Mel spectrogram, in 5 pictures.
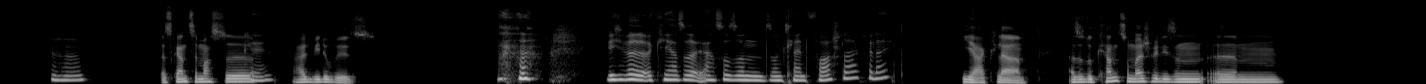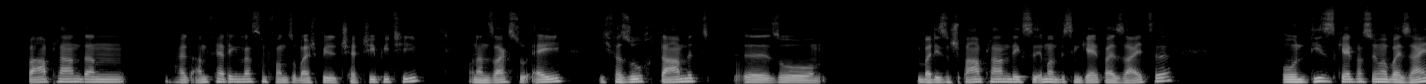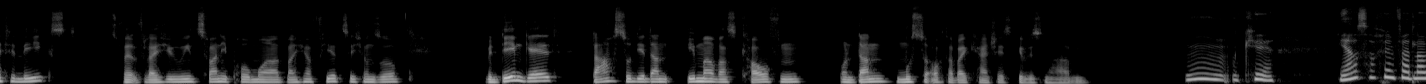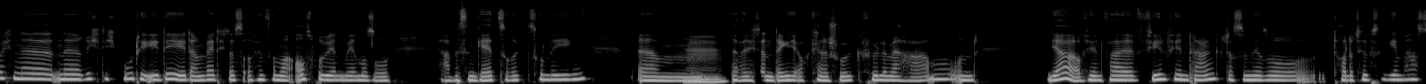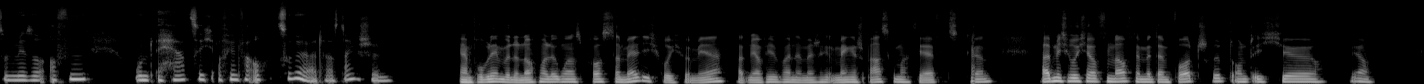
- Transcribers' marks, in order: other background noise; chuckle; tapping
- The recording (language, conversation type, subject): German, advice, Warum habe ich bei kleinen Ausgaben während eines Sparplans Schuldgefühle?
